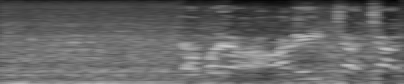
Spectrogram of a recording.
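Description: Steady low drone of a car's engine and road noise heard from inside the moving car's cabin, with a voice speaking over it in the second half.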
